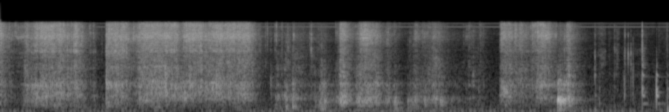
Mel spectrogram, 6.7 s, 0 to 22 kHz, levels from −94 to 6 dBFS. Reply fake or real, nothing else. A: real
